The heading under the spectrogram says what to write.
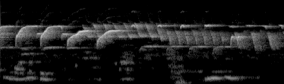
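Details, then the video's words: Canary in full song: rapid high rolling trills, sweeping upward syllables repeated about twice a second, then fast buzzy chatter, with soft low chirps beneath. "ڈنڈا سٹارٹ کنریfull started canary"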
